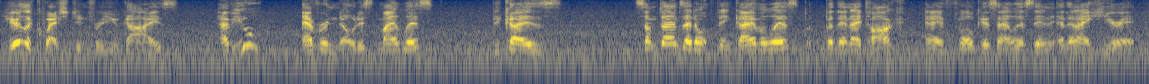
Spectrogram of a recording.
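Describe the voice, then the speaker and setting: A man's voice: mid-range voice, expressive, moderate pace. A man with a lisp chatting casually on a livestream from his car while driving, rambling and reading out donations. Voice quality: lisp on S sounds. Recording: car road noise behind.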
